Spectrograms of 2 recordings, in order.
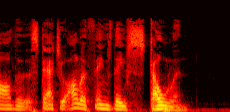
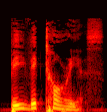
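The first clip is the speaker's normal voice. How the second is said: ordinary talk, nothing marked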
